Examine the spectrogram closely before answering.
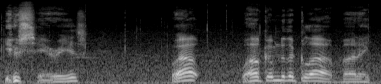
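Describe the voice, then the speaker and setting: An actor playing a friendly, teasing homeless man in a video game dub, with a gravelly American voice. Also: fairly high pitch, lively intonation, a little slow, slight background noise. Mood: jovial, teasing. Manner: teasing, folksy.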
